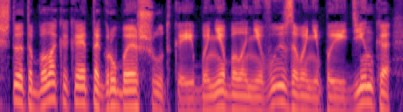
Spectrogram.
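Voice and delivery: usual speaking voice

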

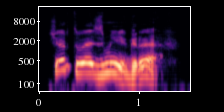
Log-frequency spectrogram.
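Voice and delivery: high-pitched, lively outburst; excited exclamation. A narrator's reading. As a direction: exclaim it to the count. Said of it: "воскликнул он". (радостно восклицая)

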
